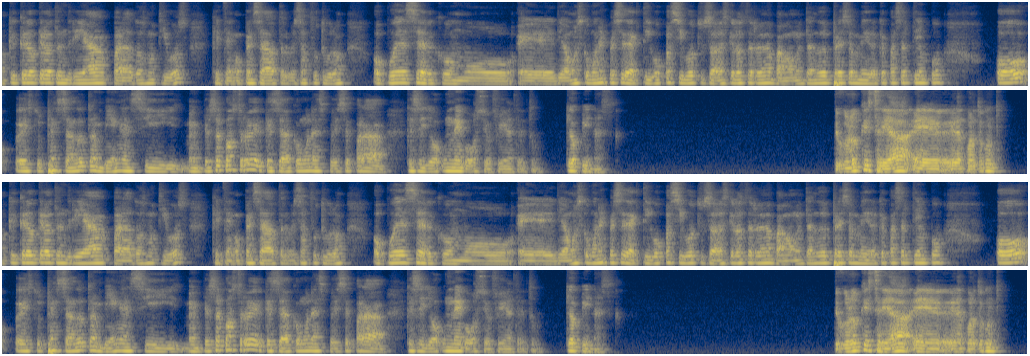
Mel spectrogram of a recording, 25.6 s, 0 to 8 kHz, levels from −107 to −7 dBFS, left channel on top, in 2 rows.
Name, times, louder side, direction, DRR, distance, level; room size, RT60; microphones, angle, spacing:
voice 1, 0.0-12.1 12.4-19.5 19.9-20.4, left 1 dB, 15° right, -2 dB, 0.6 m, -30 dB
voice 2, 23.2-25.3, left 1 dB, 25° left, -1 dB, 1.2 m, -23 dB
2.6 x 2.4 x 2.7 m, 0.24 s
head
